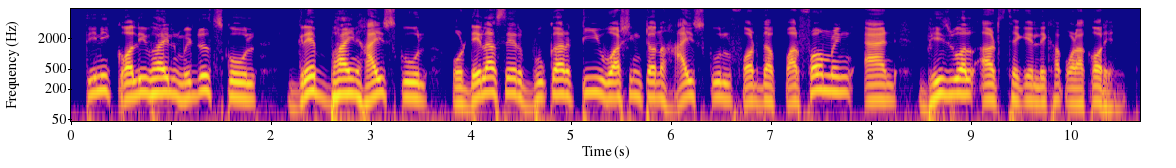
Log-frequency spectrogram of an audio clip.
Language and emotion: Bengali, neutral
